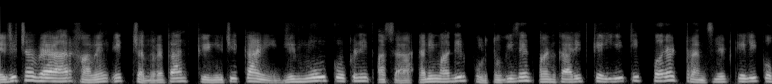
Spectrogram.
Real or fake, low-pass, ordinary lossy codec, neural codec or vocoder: fake; 7.2 kHz; none; codec, 16 kHz, 1 kbps, FreqCodec, smaller model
